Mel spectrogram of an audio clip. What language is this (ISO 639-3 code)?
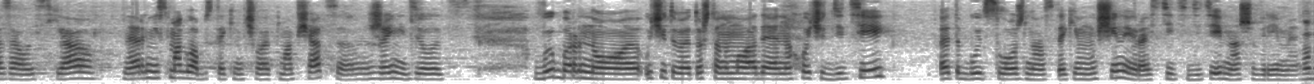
rus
